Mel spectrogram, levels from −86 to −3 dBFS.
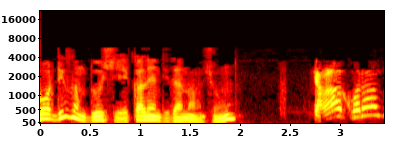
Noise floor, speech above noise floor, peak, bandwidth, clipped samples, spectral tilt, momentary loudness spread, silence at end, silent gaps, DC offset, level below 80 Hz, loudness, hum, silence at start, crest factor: -53 dBFS; 34 dB; -2 dBFS; 5.8 kHz; under 0.1%; -12 dB/octave; 5 LU; 0 s; none; under 0.1%; -44 dBFS; -20 LUFS; none; 0 s; 18 dB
